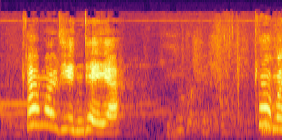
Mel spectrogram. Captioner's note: speaking gibberish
